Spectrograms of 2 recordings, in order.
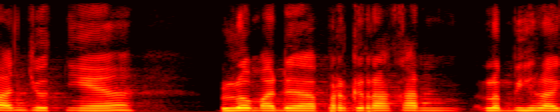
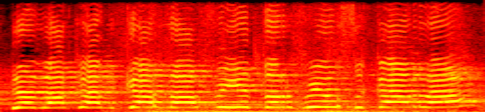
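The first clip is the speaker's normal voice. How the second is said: screaming caster; 11 semitones higher, 10 dB louder than usual. Real, not acted. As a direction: scream it to the crowd. Caster screams over savage.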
